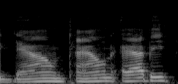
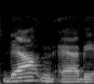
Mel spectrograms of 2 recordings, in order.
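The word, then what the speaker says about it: Downton Abbey: ought to look at it because I wasn't pronouncing it right. It's supposed to be Downtown Abbey, I thought. And they said, no, it's Doubtin Abbie.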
